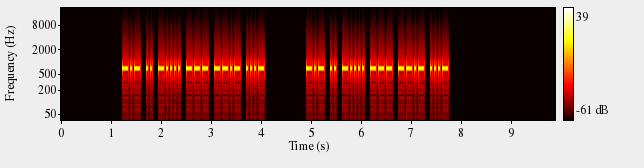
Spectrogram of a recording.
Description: Morse code, heard as a keyed tone, about 30 wpm, 700 Hz. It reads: KI6OQV KI6OQV
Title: USA Call Signs - 6 Characters - Repeated 2x - 30wpm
